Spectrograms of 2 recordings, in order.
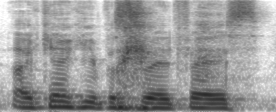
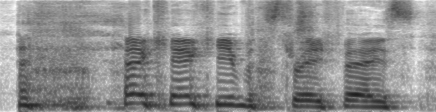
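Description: First: Words breaking into a laugh; struggling not to laugh; stifled giggles. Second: Laughing through the words; barely holding back laughter; stifled giggles. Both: Real, not acted.

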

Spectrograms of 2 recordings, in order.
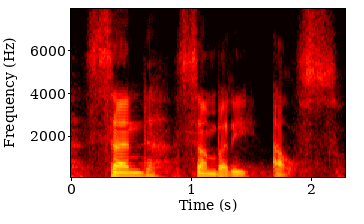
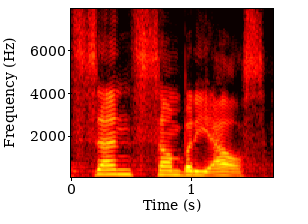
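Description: First: Slow, soft plea to be let off; a slow, quiet pleading take. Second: Said in the usual way. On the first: Acted. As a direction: beg quietly, dragging the words. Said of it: "He pleaded with the Lord". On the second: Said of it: "he said".

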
